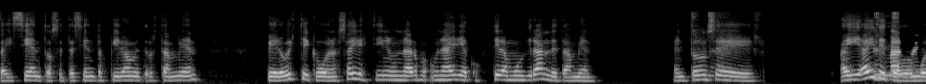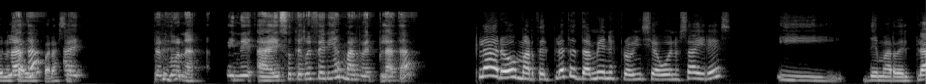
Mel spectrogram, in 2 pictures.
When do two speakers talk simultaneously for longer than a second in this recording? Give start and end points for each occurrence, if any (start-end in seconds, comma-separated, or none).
8.7-10.1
